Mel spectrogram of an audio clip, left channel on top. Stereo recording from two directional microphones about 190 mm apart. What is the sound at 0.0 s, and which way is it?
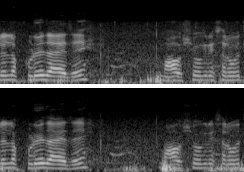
Speech, centre (ahead or behind).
